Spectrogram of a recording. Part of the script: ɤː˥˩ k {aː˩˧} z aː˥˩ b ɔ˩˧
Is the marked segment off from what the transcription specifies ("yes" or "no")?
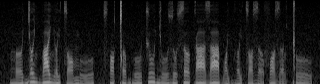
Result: yes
